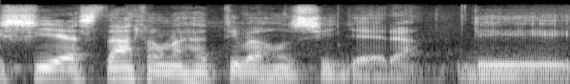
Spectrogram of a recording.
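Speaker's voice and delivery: plain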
